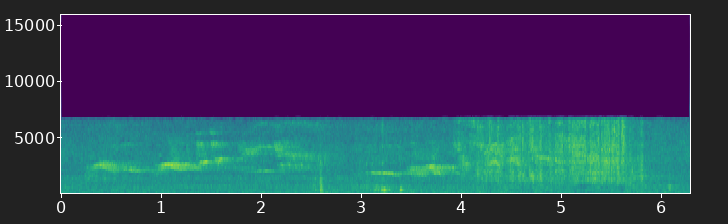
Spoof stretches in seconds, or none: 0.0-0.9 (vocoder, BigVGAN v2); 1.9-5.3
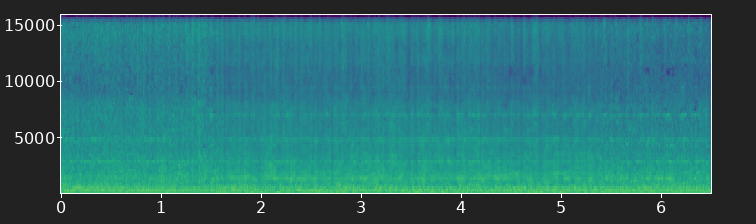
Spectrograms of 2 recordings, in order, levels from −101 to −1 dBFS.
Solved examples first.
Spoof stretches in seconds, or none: 1.6-5.4 (vocoder, Vocos)

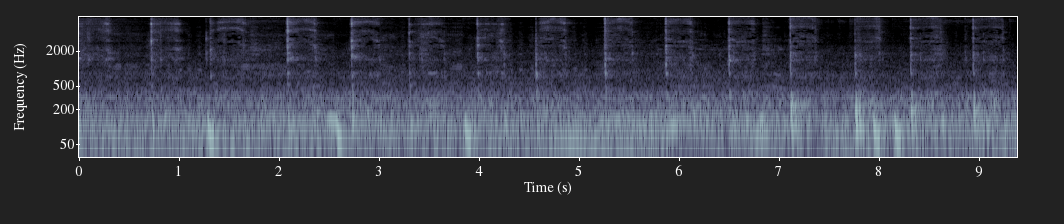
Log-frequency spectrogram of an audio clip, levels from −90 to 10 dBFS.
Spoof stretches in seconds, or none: 0.0-1.1 (autoencoder, DAC-VAE); 7.6-8.3

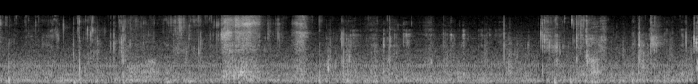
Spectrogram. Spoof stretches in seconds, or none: none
